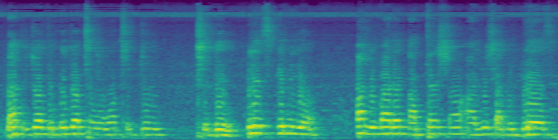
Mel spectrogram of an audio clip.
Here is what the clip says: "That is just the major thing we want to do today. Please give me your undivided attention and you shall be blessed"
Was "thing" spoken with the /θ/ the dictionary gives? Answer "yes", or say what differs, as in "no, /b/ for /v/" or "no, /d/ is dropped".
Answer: no, /t/ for /θ/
